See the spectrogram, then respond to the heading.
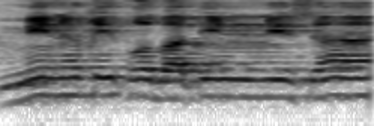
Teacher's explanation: نون ساکن کے بعد حروف حلقی میں سے خا آیا ہوا ہے، اس لیے بغیر غننے کے جلد اظہار کر کے پڑھیں گے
